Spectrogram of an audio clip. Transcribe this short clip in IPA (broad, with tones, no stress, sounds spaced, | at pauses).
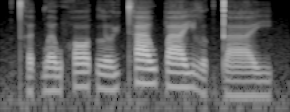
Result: t̪ʰ ɐ˨ t̚ w ɐ˧ w h ɔː˥ t̚ l ɵ˨˥ ɥ t̪ʰ aː˥ w p aː˧ j l ʊ˨ k̚ t̪ aː˨ j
